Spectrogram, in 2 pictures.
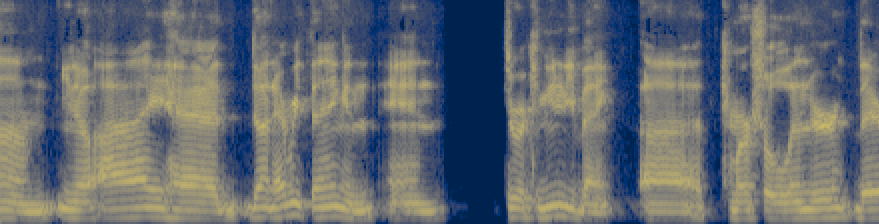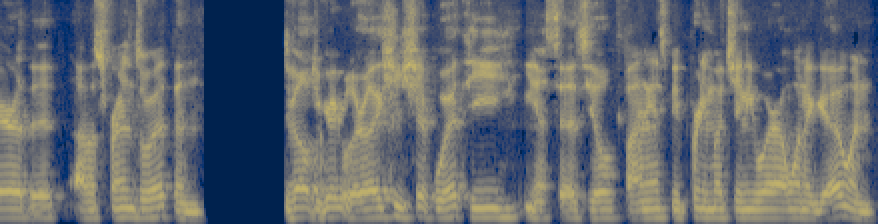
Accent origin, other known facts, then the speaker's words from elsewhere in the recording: Fort Smith, Arkansas, United States; But it was in my hometown where I grew up, down in Fort Smith.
